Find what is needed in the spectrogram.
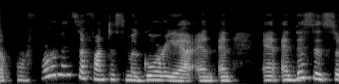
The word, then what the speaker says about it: phantasmagoria: Absolutely, phantasmagoria.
